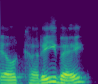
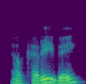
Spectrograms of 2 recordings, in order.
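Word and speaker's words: El Caribe: either of those um they would say el karbe el karbe or Les karib I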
